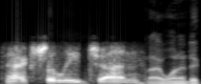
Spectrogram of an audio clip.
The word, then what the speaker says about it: Cheon: It's spelled Cheon, but it's actually pronounced Jun, like Jun.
